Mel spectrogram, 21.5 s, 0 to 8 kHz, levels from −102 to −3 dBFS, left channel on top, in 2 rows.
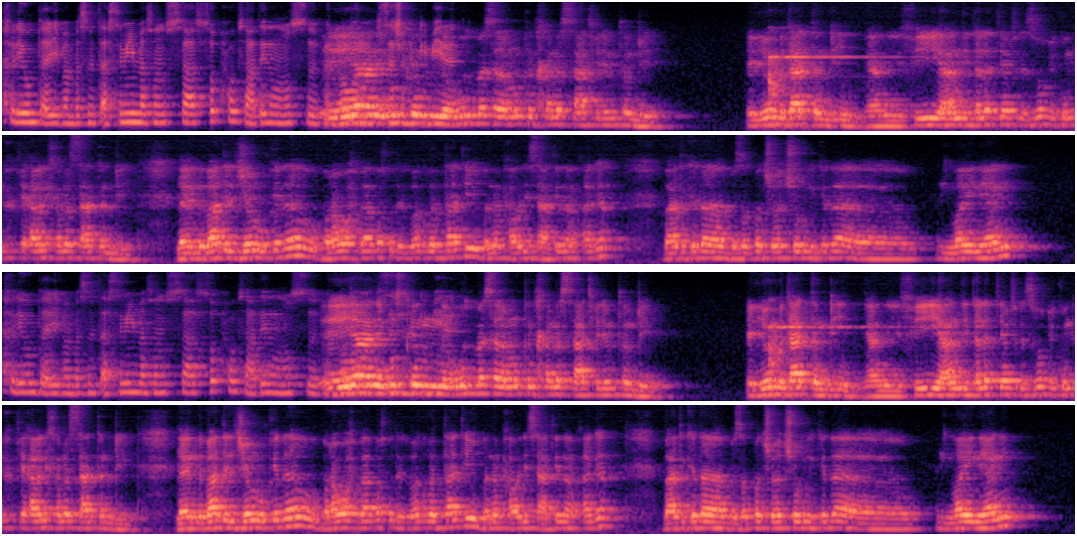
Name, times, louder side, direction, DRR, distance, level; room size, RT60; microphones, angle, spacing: voice 1, 0.0-4.6, left 4 dB, 25° left, 10 dB, 0.4 m, -36 dB
voice 2, 3.2-6.6 7.4-16.8 17.1-20.8, right 2 dB, 40° right, 6 dB, 0.9 m, -29 dB
Piano, 7.5-17.9, left 2 dB, 50° left, 1.3 m, -45 dB
6.5 x 4.1 x 4.4 m, 0.63 s
head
